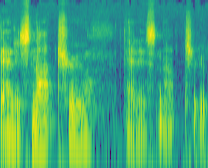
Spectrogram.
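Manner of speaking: whispered, trembling, quavering voice. Acting out telling yourself it isn't true after criticism, in a mock quavering voice. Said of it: "through quavering, quavering voice and quivering lip".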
